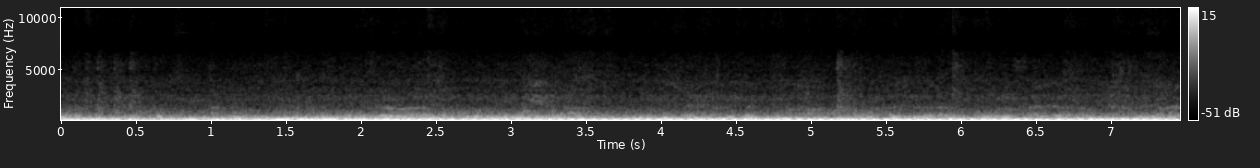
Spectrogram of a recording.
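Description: Steady low rumble of a commuter train carriage in motion, heard from inside the carriage. The low drone steps up slightly in pitch about a second and a half in.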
